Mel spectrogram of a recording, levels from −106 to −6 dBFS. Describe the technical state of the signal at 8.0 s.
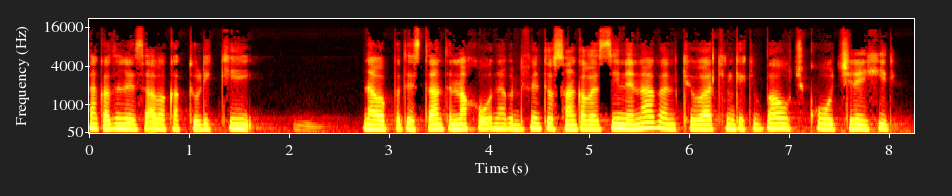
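At 8.0 s the speech signal is intact, with no dropout, clipping, distortion or other fault to be heard at that moment.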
